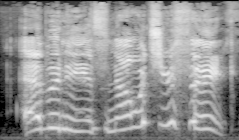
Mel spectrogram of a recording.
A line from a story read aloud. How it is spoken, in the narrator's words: Draco screamed sadly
